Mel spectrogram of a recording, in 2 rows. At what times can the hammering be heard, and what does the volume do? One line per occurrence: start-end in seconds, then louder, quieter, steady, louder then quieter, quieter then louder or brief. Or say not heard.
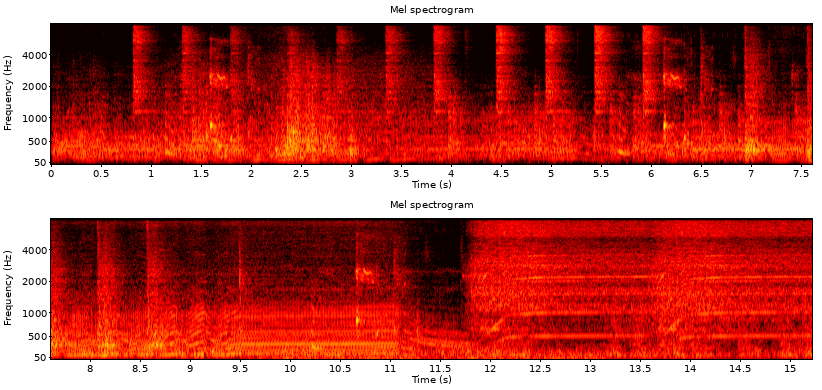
0.8-9.6 louder.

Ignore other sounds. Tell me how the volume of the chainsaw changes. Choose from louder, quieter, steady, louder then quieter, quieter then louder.
louder.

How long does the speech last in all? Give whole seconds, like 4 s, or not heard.
not heard.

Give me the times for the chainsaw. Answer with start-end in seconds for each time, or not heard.
0.0-15.1.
